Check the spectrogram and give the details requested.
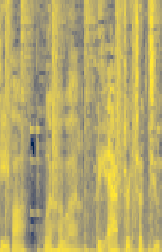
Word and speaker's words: Eva: he and his wife, Ahiku, have named Eva, pronounced Eva, Lahua.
